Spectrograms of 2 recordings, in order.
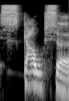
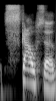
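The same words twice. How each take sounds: First: "Scouser" slowly enunciated, every vowel sounded; over-enunciated. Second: "Scouser" run together as one word; all one word. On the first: Retold or imitated. Fan imitating how the actor enunciated it, over-enunciated "Scouser". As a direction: stretch out "Scouser" syllable by syllable. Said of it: "enunciated it Scouser". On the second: Shown as a demonstration. Brit showing how locals say it, "Scouser" as one word. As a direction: say "Scouser" in one go, vowels not separated. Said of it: "It's all one word".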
